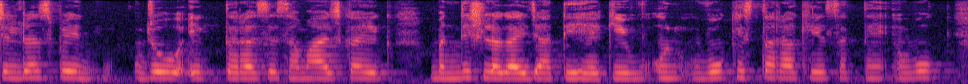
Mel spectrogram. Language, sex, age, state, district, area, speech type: Urdu, female, 18-30, Uttar Pradesh, Ghaziabad, urban, spontaneous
